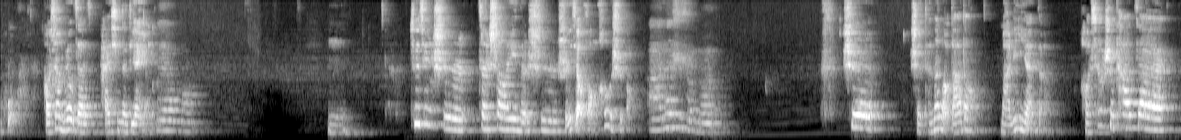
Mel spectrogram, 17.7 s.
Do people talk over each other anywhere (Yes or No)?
No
